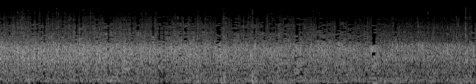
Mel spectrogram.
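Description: Arena audience applauding: a steady, even wash of clapping that slowly dies down.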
